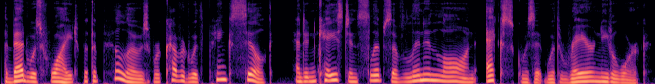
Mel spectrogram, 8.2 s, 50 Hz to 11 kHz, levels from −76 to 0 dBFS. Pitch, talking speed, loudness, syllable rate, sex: 165 Hz, 170 wpm, -20 LUFS, 4.7 syllables/s, female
